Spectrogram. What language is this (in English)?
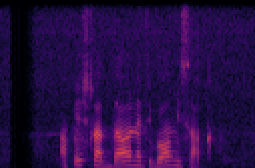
Sinhala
